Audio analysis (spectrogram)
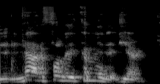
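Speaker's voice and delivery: put-on Italian accent. Relaying what a spirit tells someone, the speaker repeats it in an italian accent. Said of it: "I'm hearing it with an Italian accent".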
